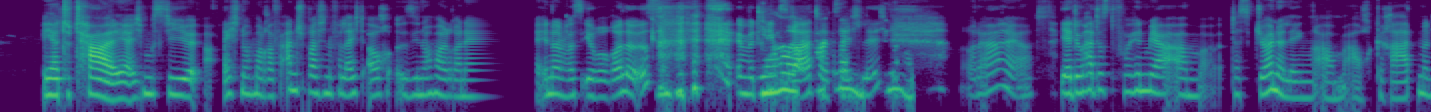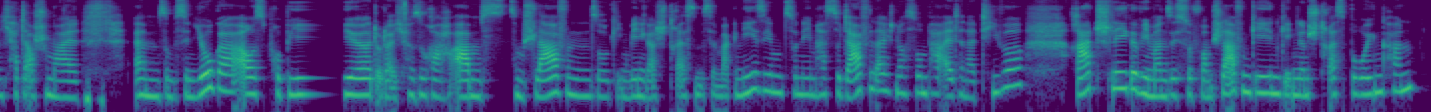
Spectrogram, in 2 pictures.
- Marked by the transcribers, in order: distorted speech; static; tapping; laugh; in English: "Journaling"; other background noise
- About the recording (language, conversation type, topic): German, advice, Wie kann ich mit überwältigendem Arbeitsstress und innerer Unruhe umgehen?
